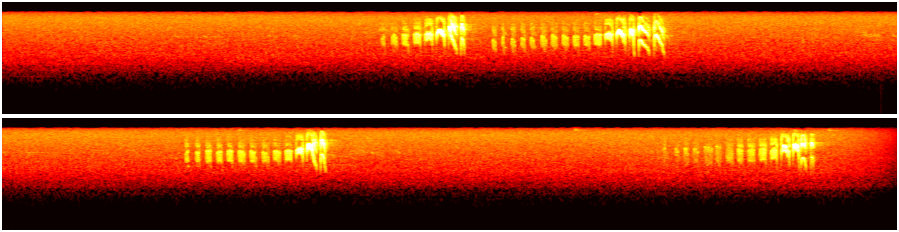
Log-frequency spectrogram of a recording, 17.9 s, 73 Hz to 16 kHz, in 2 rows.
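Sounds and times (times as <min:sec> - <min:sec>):
bird song: 0:03.8 - 0:06.7, 0:10.8 - 0:13.0, 0:15.5 - 0:17.3
speech: 0:04.0 - 0:04.5.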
